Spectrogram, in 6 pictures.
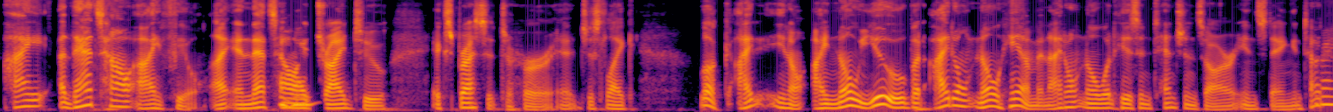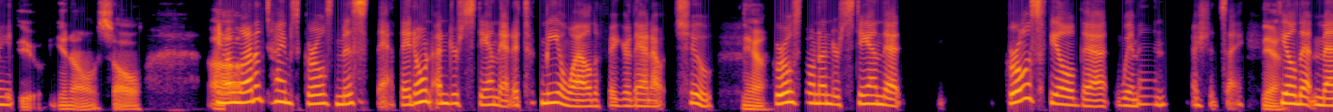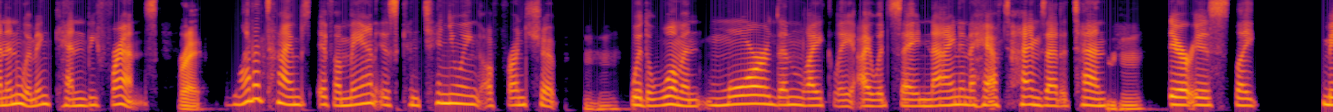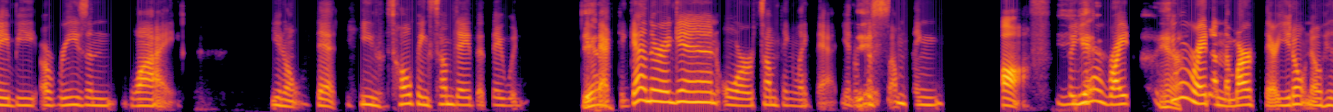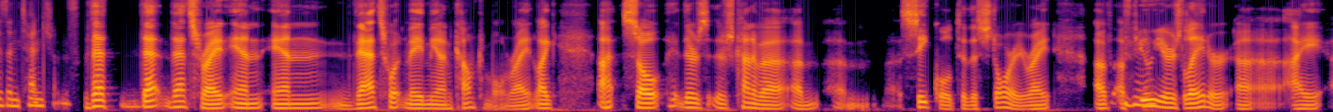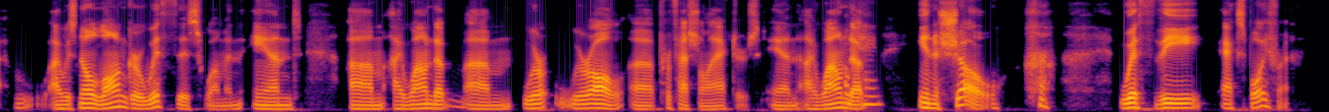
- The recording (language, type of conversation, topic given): English, unstructured, Is it okay to date someone who still talks to their ex?
- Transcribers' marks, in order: tapping; chuckle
